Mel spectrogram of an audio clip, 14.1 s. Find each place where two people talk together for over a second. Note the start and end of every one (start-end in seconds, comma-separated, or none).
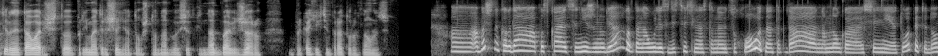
none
